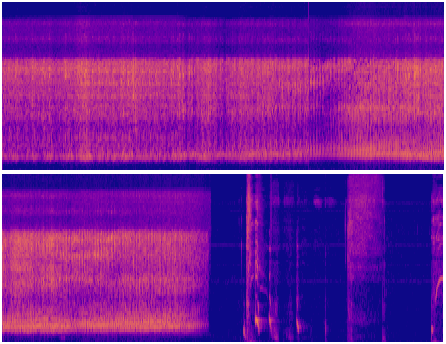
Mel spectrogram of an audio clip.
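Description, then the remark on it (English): A motorcycle engine roars steadily, then revs higher and louder with rising pitch for several seconds before cutting off abruptly as it rides away; brief voices follow. “Revs and rides away.”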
